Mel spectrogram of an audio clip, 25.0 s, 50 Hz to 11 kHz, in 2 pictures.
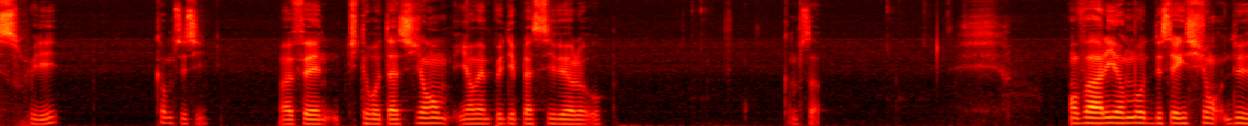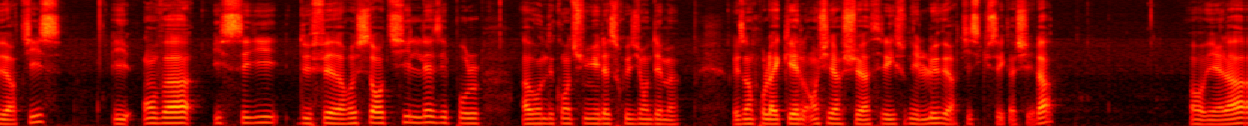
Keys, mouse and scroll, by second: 2.7 r, 4.8-6.1 drag, 6.1 r, 8.0-9.0 drag, 9.0 scroll down 2, 9.2-10.8 middle drag, 10.8 ctrl+Tab, 12.2 middle click, 12.8-13.4 shift+scroll up 2, 13.5-14.5 middle drag, 14.5 right click, 16.0 right click, 16.3-17.3 middle drag, 17.3-19.1 drag, 19.1-20.7 middle drag, 20.7-23.3 scroll up 1, 23.3-24.7 middle drag, 24.7-24.9 drag.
